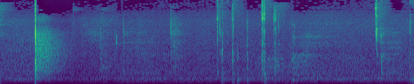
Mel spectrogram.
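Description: One sharp click about a third of a second in, then a few lighter clicks and taps near the middle and end, over a faint steady room hiss.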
